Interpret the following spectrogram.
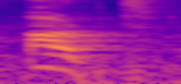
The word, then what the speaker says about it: earth: इसमें जो फर्स्ट वाला ई है दैट इज साइलेंट, और इसकी साउंड ए की साउंड अ आ रही है.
